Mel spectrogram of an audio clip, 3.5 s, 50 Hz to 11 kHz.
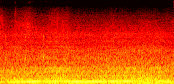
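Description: A 2024 Ford F-250 King Ranch 4x4 diesel accelerates, heard as a steady low engine drone with a sustained hum and road and wind rumble inside the cab.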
